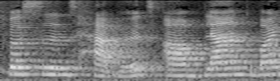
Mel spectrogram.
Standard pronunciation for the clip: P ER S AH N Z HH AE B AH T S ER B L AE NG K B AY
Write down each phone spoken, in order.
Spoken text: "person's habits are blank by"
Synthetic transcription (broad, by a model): P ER S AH N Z HH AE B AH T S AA B L AE NG K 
